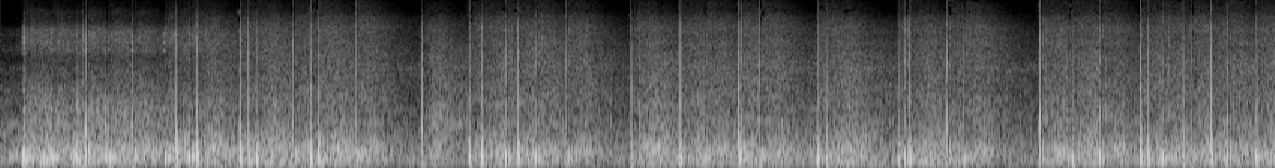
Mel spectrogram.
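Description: Fireworks bursting close overhead: a rapid, unbroken barrage of bangs and crackling.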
